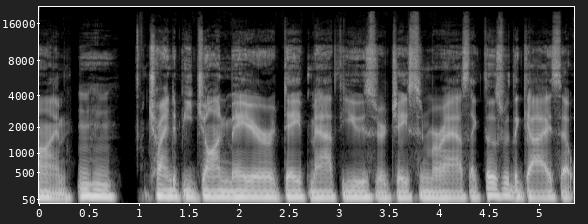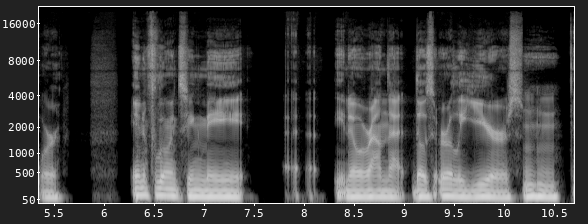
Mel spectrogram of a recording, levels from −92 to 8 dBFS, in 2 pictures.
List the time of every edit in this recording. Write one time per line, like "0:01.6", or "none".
none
